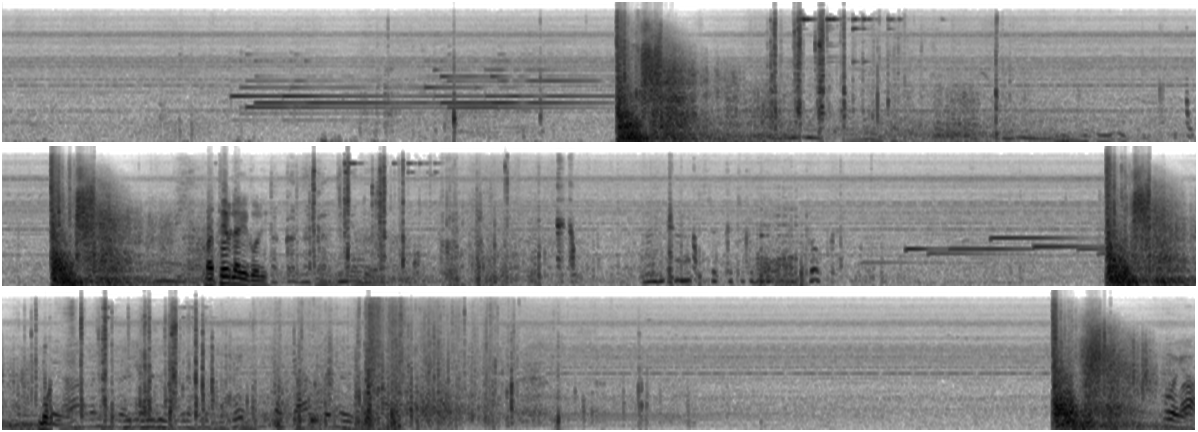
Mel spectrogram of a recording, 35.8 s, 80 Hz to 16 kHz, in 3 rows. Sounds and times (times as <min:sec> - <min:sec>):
Outside, rural or natural: 0:00.0 - 0:35.8
Music: 0:02.3 - 0:06.2, 0:20.5 - 0:23.0.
